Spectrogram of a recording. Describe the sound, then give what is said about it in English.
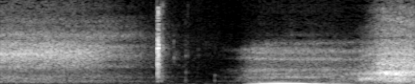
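A single deep breath taken during a guided relaxation exercise: a soft, airy rush lasting under a second, preceded by a brief sharp click. “So we shut off all our distractions, okay? Mm-hmm. And just take a deep breath.”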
